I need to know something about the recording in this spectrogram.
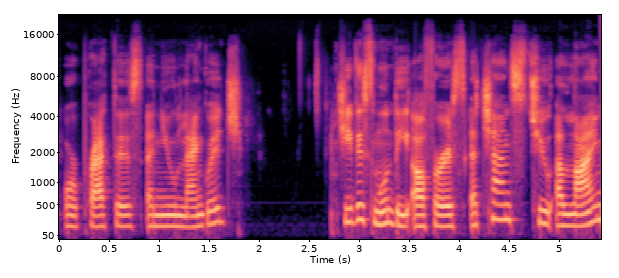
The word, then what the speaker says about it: Civis Mundi: I use the ecclesiastical pronunciation of Civis Mundi, by the way, um, just in case you're wondering uh, why it's pronounced that way. But, it is Civis Mundi.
